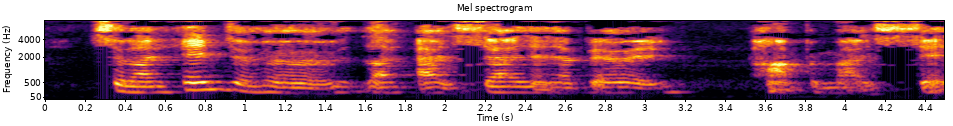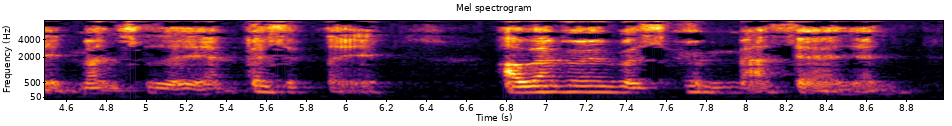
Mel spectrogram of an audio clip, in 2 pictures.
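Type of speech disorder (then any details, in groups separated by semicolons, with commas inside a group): Speech after partial glossectomy; head and neck cancer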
